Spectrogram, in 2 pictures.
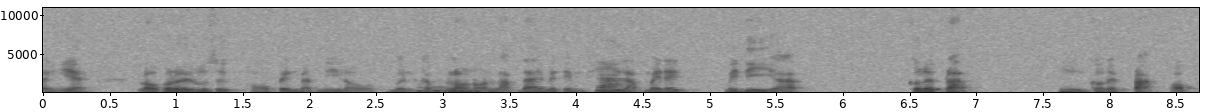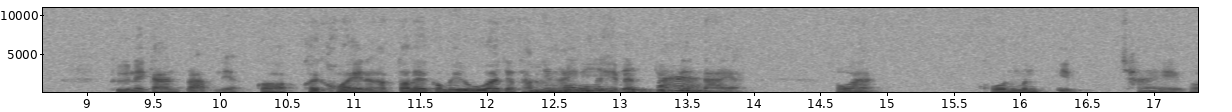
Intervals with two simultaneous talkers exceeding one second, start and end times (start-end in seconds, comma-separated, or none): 12.3-13.6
